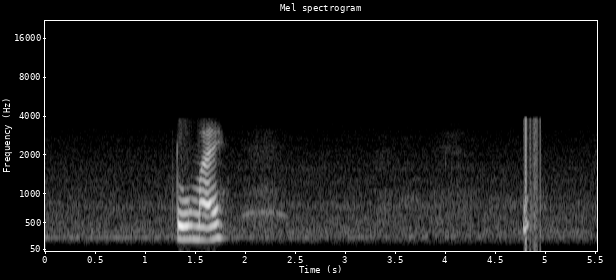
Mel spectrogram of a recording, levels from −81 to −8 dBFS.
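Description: Bit errors on a digital phone line appear from 4.80 to 4.98 s as a short burst of sharp ticks and crackle over otherwise unchanged speech. The audio travels as logarithmically coded 8-bit samples, as on a G.711 A-law line. When a transmission error flips a bit, that one sample jumps to a wrong value. Hits on the sign or high-order bits produce the loudest clicks. The error rate here is a fraction of a percent.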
